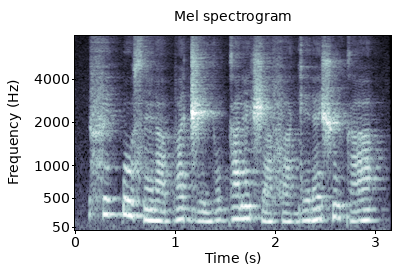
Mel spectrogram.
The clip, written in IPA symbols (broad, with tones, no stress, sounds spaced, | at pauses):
f e˦ k͡p o˦˨ s ɛ̃˨ ɾ a˨ b a˧ d͡ʒ e˨ j o˨˦ ɡ a˧ ɾ ɛ̃˧ ʃ a˨ f a˨ ɡ e˧ ɾ ɛ˦ ʃ ũ˦˨ k a˨˦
